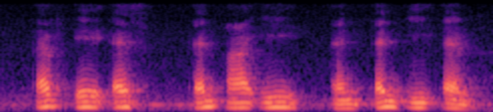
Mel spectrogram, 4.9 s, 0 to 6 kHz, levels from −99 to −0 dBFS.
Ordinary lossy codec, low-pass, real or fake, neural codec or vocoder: none; 5.4 kHz; real; none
